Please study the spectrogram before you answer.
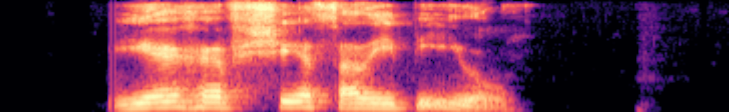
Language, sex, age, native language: Icelandic, male, 40-49, Icelandic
